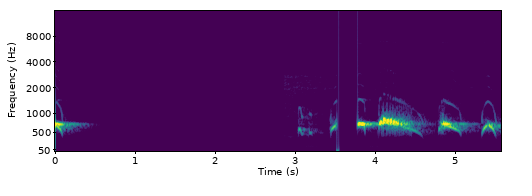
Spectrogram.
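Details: Spotted dove calling steadily as a trapping lure, in a clear, clean recording: one soft trailing coo, a pause, then a full phrase of short hollow notes swelling into a long rolling coo and two falling notes.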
